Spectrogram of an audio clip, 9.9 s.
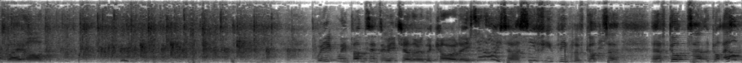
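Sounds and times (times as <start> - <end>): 
audience applause: 0.0 - 4.5
speech: 0.1 - 0.9, 1.6 - 2.6, 4.2 - 9.8.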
